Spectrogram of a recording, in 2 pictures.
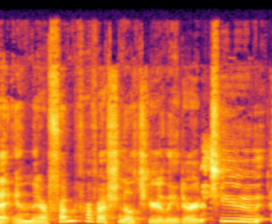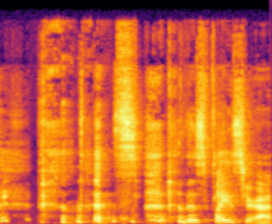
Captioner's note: laughs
